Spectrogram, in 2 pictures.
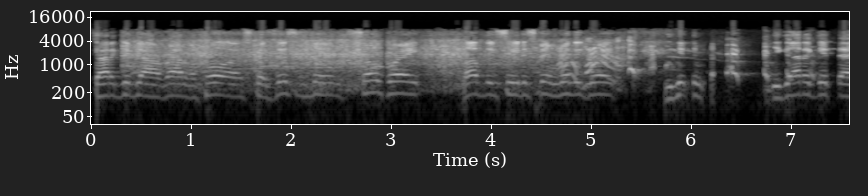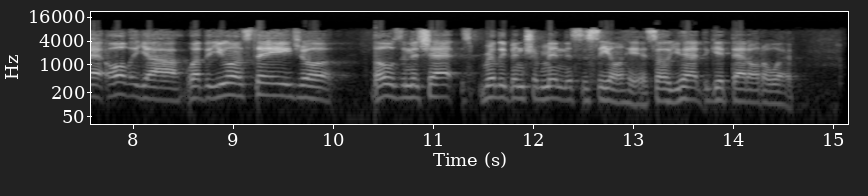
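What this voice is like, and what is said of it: Brooklyn New York accent. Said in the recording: “I hear that accent.”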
